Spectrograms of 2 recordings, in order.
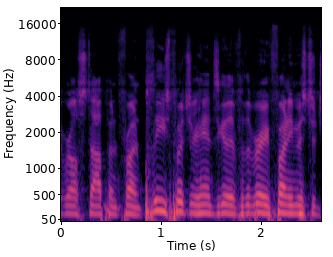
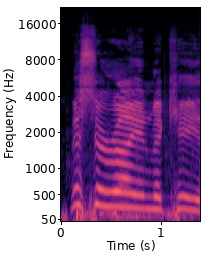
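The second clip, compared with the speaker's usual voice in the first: higher, louder, slow drawn-out name; hype announcement; 8 semitones higher, 7 dB louder, slower than usual. Real, not acted. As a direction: stretch the name like a ring announcer. Host hyping comic's name.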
